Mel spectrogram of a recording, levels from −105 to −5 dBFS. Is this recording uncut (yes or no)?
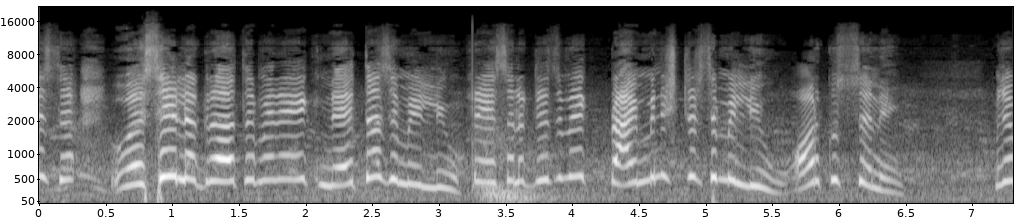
no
